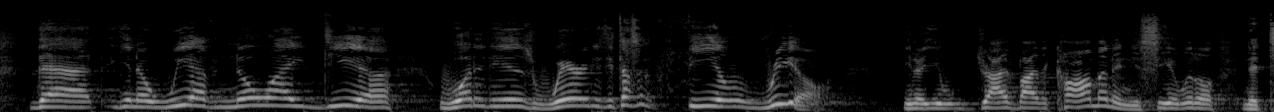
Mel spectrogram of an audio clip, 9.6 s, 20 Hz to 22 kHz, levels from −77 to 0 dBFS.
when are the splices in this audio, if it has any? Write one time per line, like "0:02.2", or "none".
none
